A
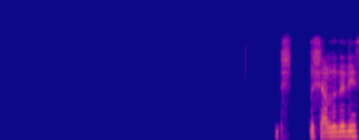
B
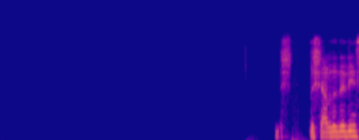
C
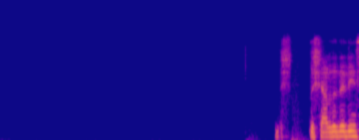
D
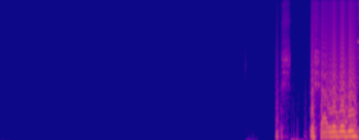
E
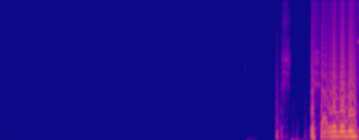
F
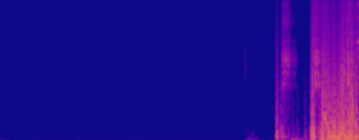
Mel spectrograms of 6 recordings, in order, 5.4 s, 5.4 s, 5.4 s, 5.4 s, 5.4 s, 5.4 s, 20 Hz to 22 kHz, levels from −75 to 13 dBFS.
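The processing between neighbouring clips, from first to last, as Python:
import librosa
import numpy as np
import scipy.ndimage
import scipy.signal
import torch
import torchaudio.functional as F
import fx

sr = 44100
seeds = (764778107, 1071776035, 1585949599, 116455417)

y1 = fx.low_shelf(x, sr, hz=210.0, db=10.0)
y1 = fx.sustainer(y1, sr, db_per_s=100.0)
y1 = y1 * librosa.db_to_amplitude(-2.0)
y2 = fx.high_shelf(y1, sr, hz=2300.0, db=-6.5)
y2 = y2 * librosa.db_to_amplitude(4.0)
y3 = fx.halfwave_hold(y2, sr)
y3 = y3 + 10.0 ** (-16.5 / 20.0) * np.pad(y3, (int(426 * sr / 1000.0), 0))[:len(y3)]
y3 = y3 * librosa.db_to_amplitude(-7.5)
y4 = fx.upward_expand(y3, sr, threshold_db=-27.0, expansion=1.5)
y4 = y4 * librosa.db_to_amplitude(2.0)
y5 = (np.mod(10.0 ** (21.5 / 20.0) * y4 + 1.0, 2.0) - 1.0) / 10.0 ** (21.5 / 20.0)
y5 = y5 + 10.0 ** (-14.0 / 20.0) * np.pad(y5, (int(107 * sr / 1000.0), 0))[:len(y5)]
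y5 = y5 * librosa.db_to_amplitude(7.0)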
